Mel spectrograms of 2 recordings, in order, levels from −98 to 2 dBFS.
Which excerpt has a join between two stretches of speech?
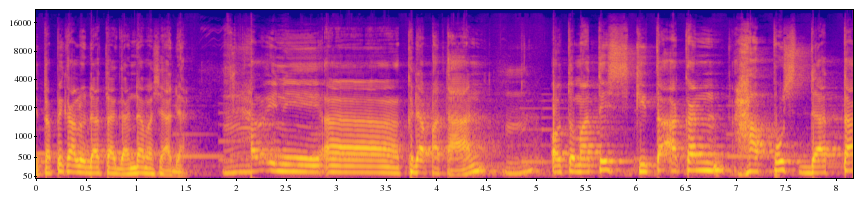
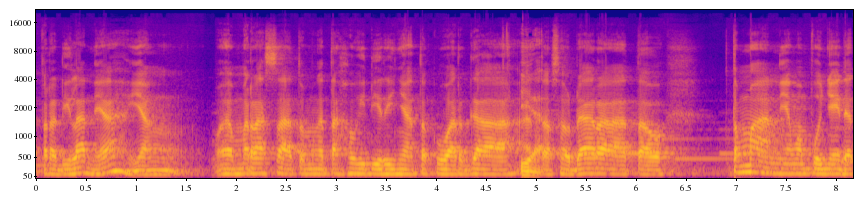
first; 1 cut; at 2.2 s

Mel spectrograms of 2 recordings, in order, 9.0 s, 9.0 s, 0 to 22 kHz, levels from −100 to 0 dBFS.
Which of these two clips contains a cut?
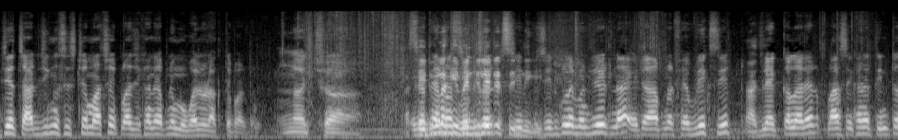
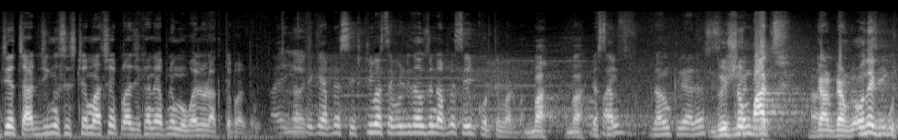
second; 2 cuts; at 3.0 s, 6.2 s

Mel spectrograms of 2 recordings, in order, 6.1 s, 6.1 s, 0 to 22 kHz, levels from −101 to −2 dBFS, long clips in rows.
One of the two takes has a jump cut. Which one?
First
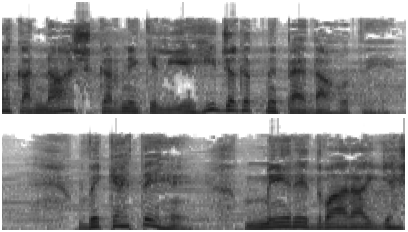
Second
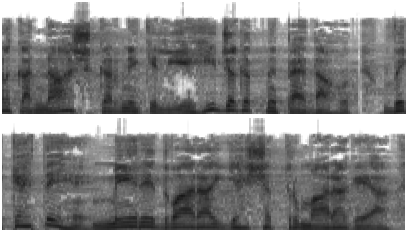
second; 2 cuts; at 2.7 s, 3.7 s

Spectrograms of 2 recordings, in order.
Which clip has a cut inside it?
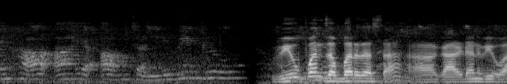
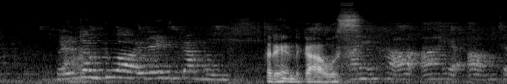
first; 1 cut; at 2.7 s

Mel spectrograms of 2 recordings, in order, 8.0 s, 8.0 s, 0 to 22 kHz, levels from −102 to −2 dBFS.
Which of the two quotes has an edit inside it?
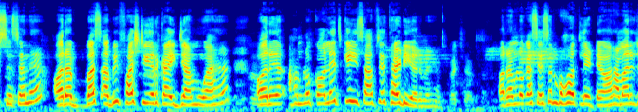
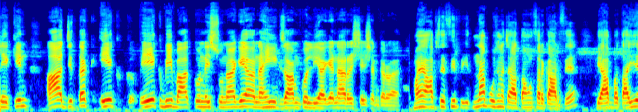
second; 1 cut; at 5.0 s

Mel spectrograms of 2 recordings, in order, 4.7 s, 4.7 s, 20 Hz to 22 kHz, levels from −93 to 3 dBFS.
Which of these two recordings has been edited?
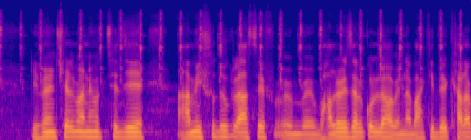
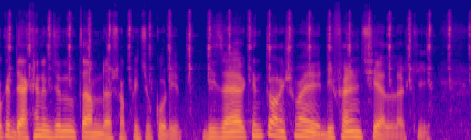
second; 1 cut; at 1.8 s

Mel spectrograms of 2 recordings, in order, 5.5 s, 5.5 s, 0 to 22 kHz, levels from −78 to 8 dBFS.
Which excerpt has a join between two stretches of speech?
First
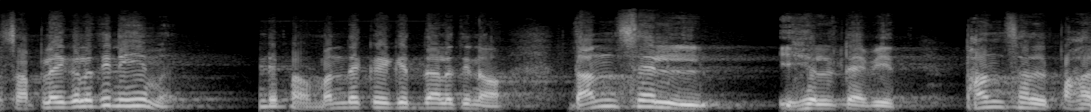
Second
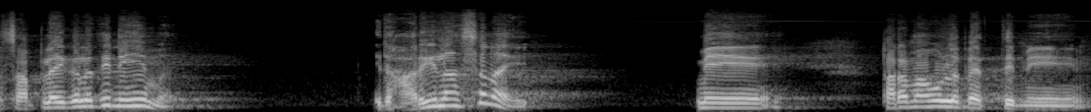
first; 1 cut; at 1.3 s

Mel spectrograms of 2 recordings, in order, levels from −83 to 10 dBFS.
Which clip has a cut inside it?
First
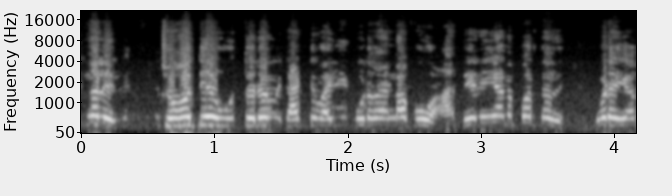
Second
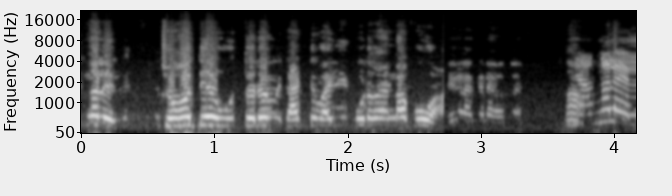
second; 1 cut; at 2.8 s

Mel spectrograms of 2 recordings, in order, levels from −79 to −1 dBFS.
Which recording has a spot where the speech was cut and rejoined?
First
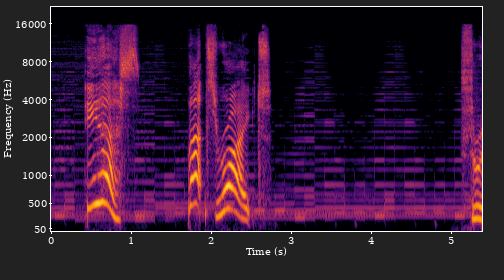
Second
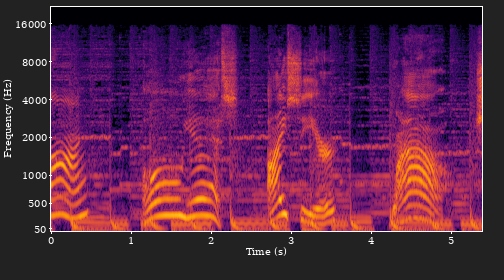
first; 2 cuts; at 2.8 s, 4.7 s

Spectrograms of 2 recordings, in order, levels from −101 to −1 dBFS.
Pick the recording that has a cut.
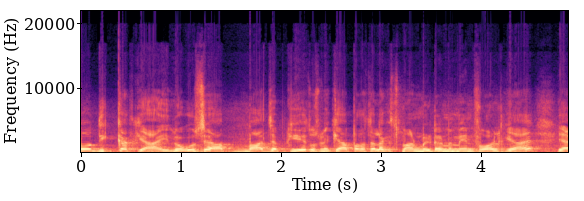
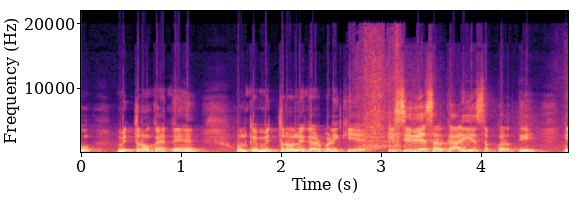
second; 1 cut; at 2.9 s

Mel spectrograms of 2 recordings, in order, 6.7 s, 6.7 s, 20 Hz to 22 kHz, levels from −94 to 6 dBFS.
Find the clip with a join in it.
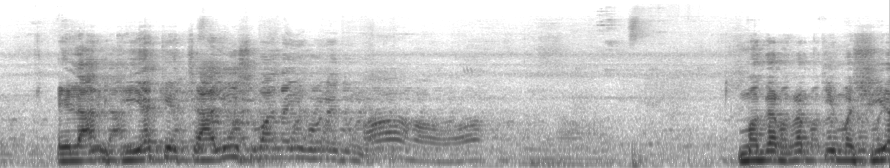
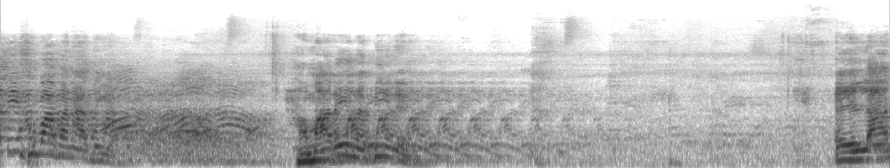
second; 1 cut; at 2.1 s

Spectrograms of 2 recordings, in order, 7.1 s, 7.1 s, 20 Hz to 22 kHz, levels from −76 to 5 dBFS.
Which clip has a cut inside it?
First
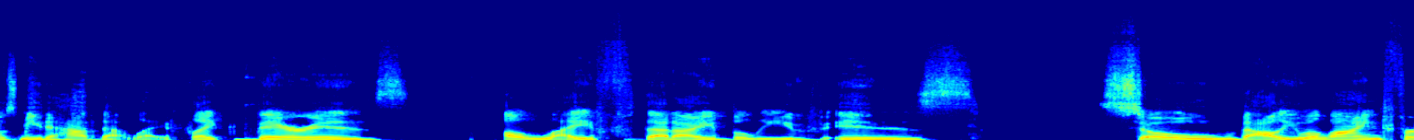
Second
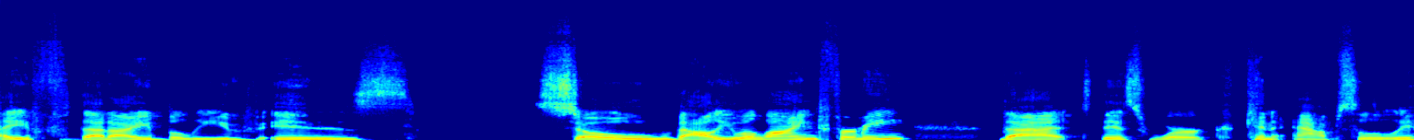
first; 1 cut; at 0.9 s

